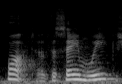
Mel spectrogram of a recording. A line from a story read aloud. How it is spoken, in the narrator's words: she exclaimed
